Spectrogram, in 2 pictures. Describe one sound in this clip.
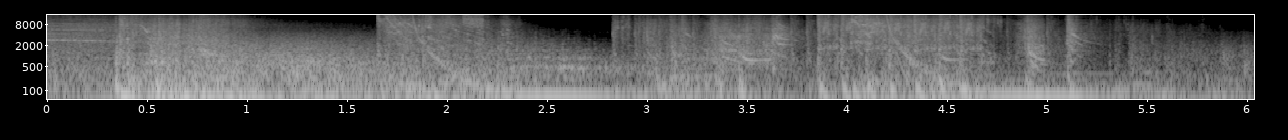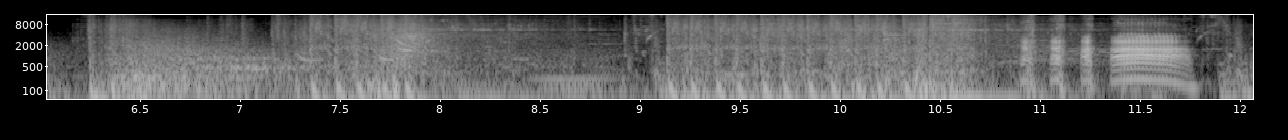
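Gunshots crack and boom in quick bursts.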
